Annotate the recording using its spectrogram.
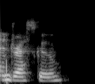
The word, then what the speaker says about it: Andreescu: Bianca Andreescu.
